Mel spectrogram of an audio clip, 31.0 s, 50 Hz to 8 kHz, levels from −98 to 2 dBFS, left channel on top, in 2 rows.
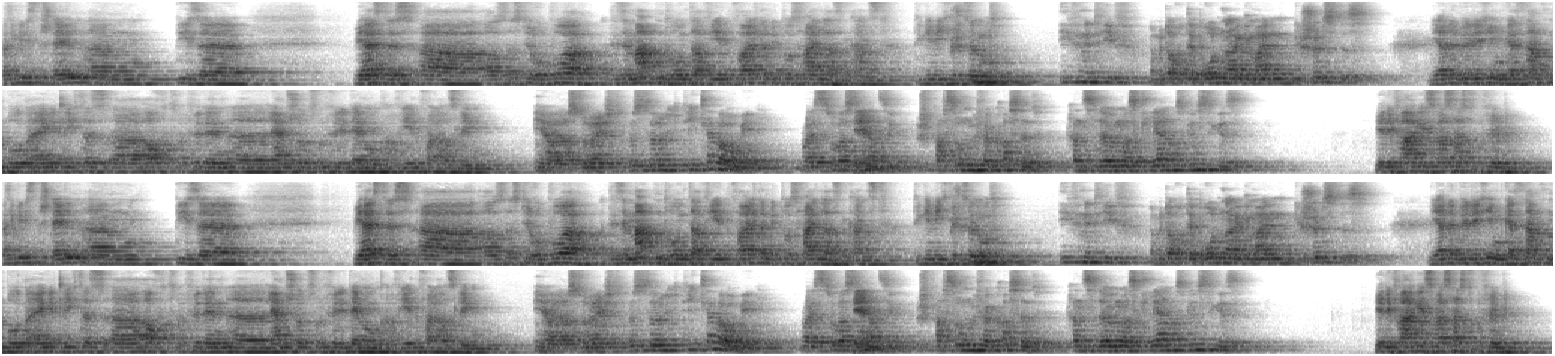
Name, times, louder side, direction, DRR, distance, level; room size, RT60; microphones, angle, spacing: voice 1, 0.0-1.4 1.7-2.4 3.5-9.9 14.3-20.3 24.0-24.2 29.2-30.6, right 1 dB, 55° right, 1 dB, 0.4 m, -20 dB
voice 2, 9.5-9.9 10.6-13.6 20.8-23.1 23.4-25.9 26.2-27.9, equal, ahead, -5 dB, 0.5 m, -21 dB
2.3 x 2.1 x 2.7 m, 1.1 s
head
